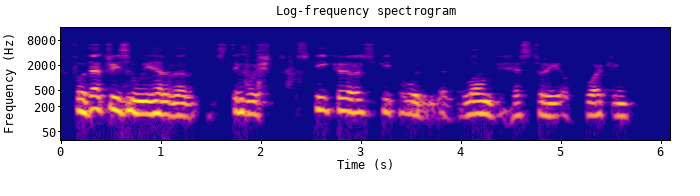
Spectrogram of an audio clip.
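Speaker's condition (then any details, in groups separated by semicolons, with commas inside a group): No condition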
